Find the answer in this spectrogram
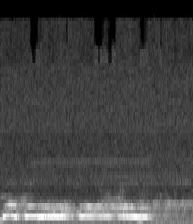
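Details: Rooster crowing at dawn in Namje Village, Dhankuta, recorded on a Sony camera. A mid-pitched, slightly wavering crow lasts about one and a half seconds over faint background hiss.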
